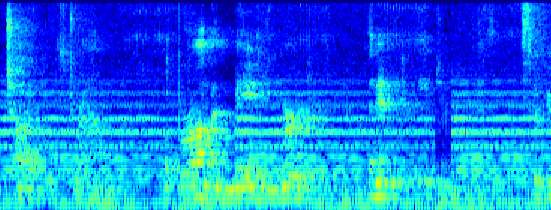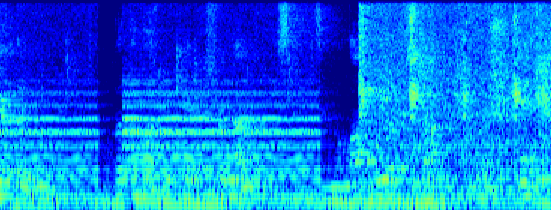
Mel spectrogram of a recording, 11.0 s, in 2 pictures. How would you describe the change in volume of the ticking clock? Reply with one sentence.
The loudness of the ticking clock stays about the same.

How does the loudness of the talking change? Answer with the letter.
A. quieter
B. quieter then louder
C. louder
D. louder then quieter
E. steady
A.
